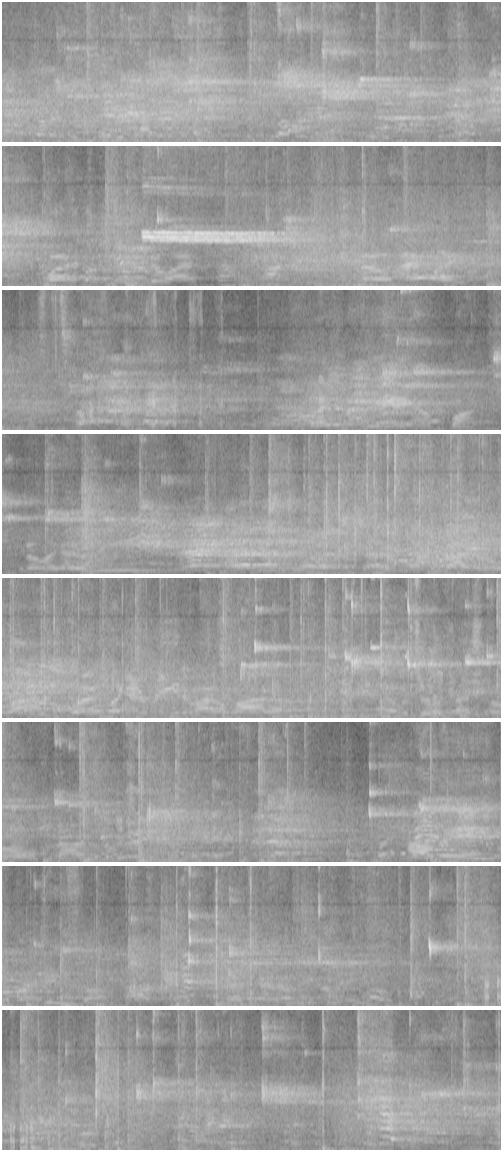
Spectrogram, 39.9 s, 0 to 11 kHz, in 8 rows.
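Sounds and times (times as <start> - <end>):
sneakers squeaking: 0.2 - 17.2, 20.2 - 39.9.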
